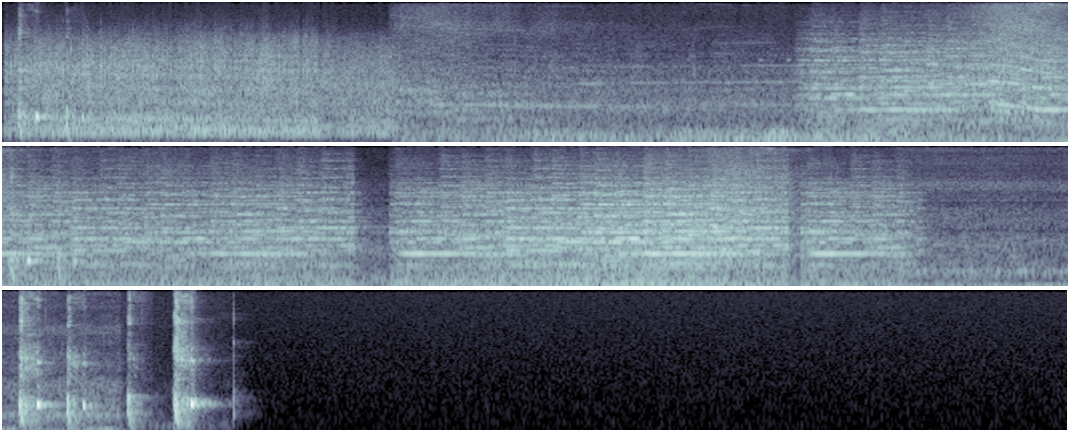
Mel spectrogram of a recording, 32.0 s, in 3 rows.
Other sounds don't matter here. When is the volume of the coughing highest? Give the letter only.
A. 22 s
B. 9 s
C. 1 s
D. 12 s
A.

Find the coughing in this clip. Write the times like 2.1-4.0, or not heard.
0.1-0.8, 10.7-11.4, 21.4-23.2.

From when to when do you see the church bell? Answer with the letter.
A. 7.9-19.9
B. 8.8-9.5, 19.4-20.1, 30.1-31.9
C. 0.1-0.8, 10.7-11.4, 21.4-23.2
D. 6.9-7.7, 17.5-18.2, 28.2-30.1
A.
